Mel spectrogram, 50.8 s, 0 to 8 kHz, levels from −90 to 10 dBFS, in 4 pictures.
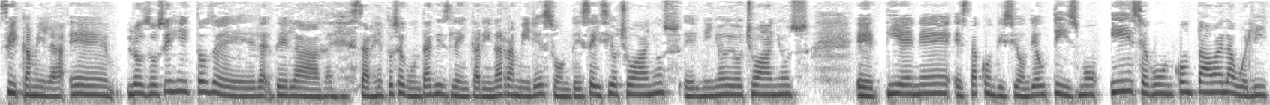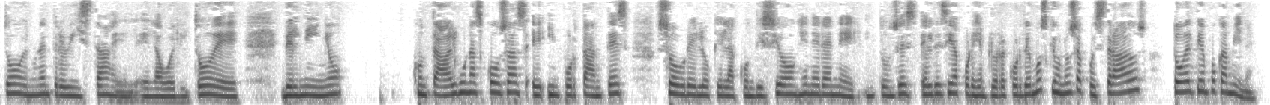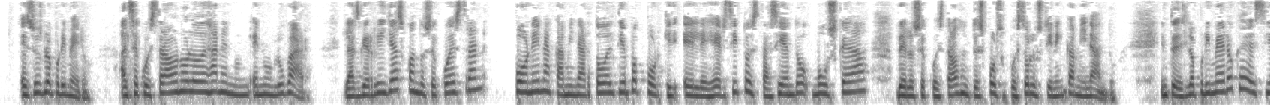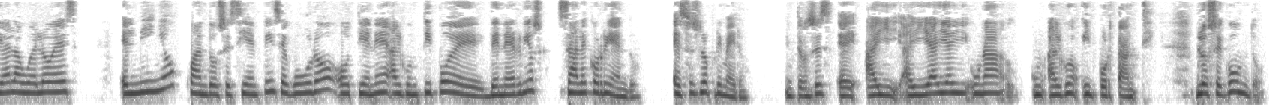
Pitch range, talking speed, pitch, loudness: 195-240 Hz, 175 wpm, 215 Hz, -25 LUFS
